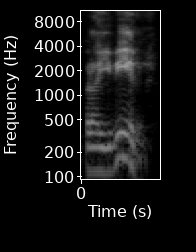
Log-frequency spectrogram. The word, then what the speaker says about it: prohibir: Profesor, la palabra prohibir solo tiene dos sílabas, no tiene tres, ¿ah? ¿Por qué? Porque no la tomamos en cuenta a la H.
